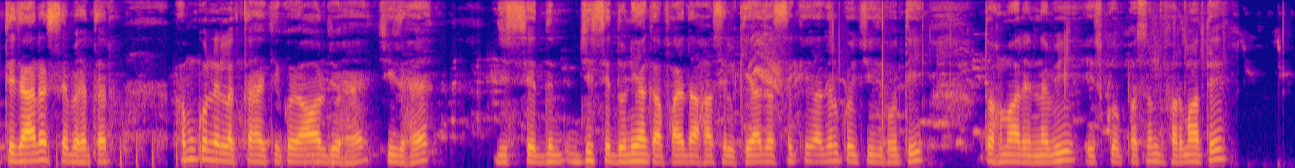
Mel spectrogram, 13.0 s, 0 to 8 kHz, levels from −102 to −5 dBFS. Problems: constant background noise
